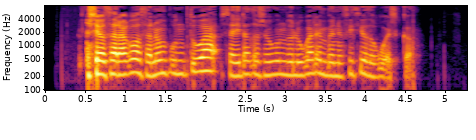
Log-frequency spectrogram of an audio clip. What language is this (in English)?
Galician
